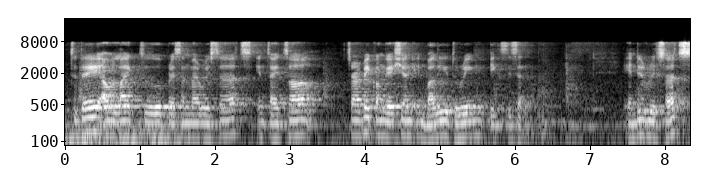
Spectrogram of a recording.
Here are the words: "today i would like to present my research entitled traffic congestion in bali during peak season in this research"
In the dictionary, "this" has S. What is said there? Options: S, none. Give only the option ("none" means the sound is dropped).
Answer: none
